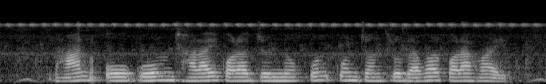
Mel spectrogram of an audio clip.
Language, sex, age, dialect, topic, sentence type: Bengali, female, 31-35, Northern/Varendri, agriculture, question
